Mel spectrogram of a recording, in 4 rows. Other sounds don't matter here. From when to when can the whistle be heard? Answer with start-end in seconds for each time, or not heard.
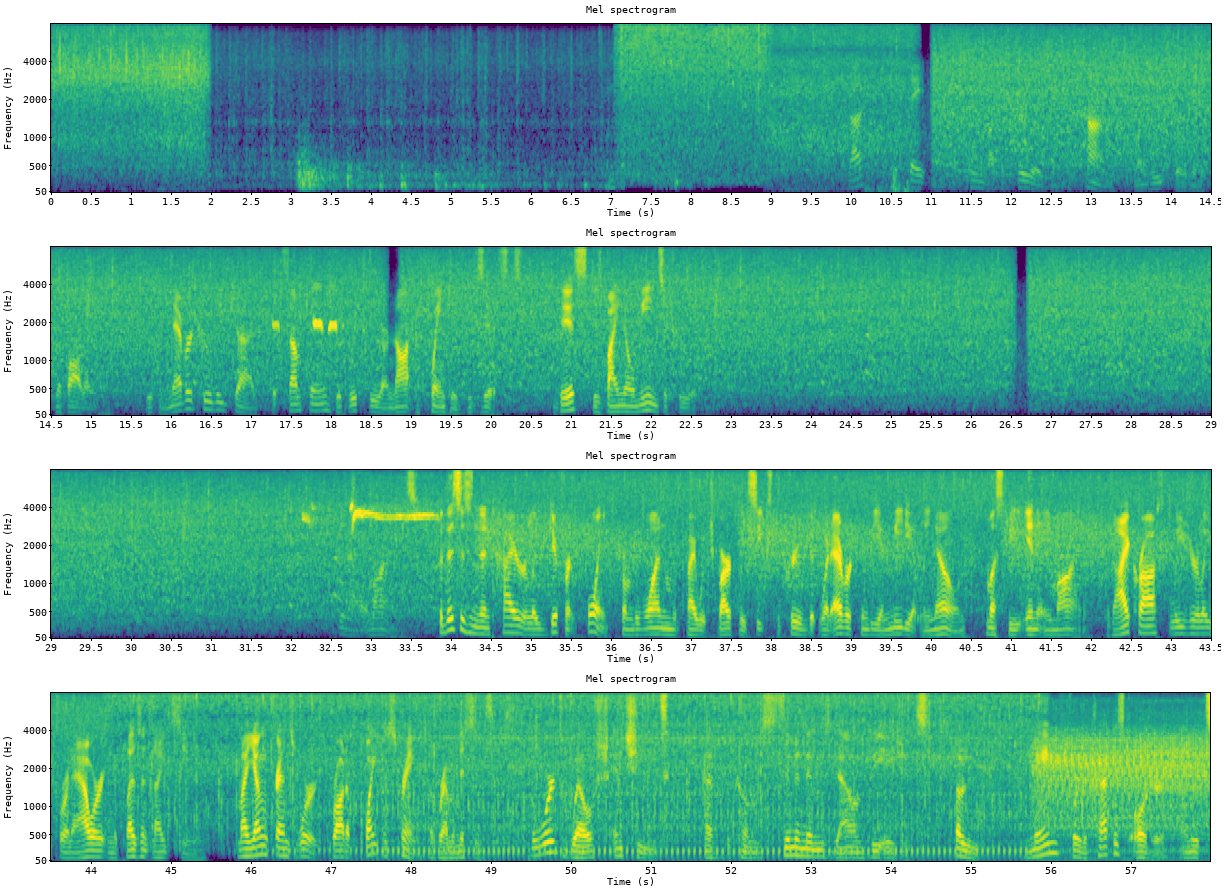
17.2-18.1, 32.1-33.9.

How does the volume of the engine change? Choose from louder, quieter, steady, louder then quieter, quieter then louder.
steady.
